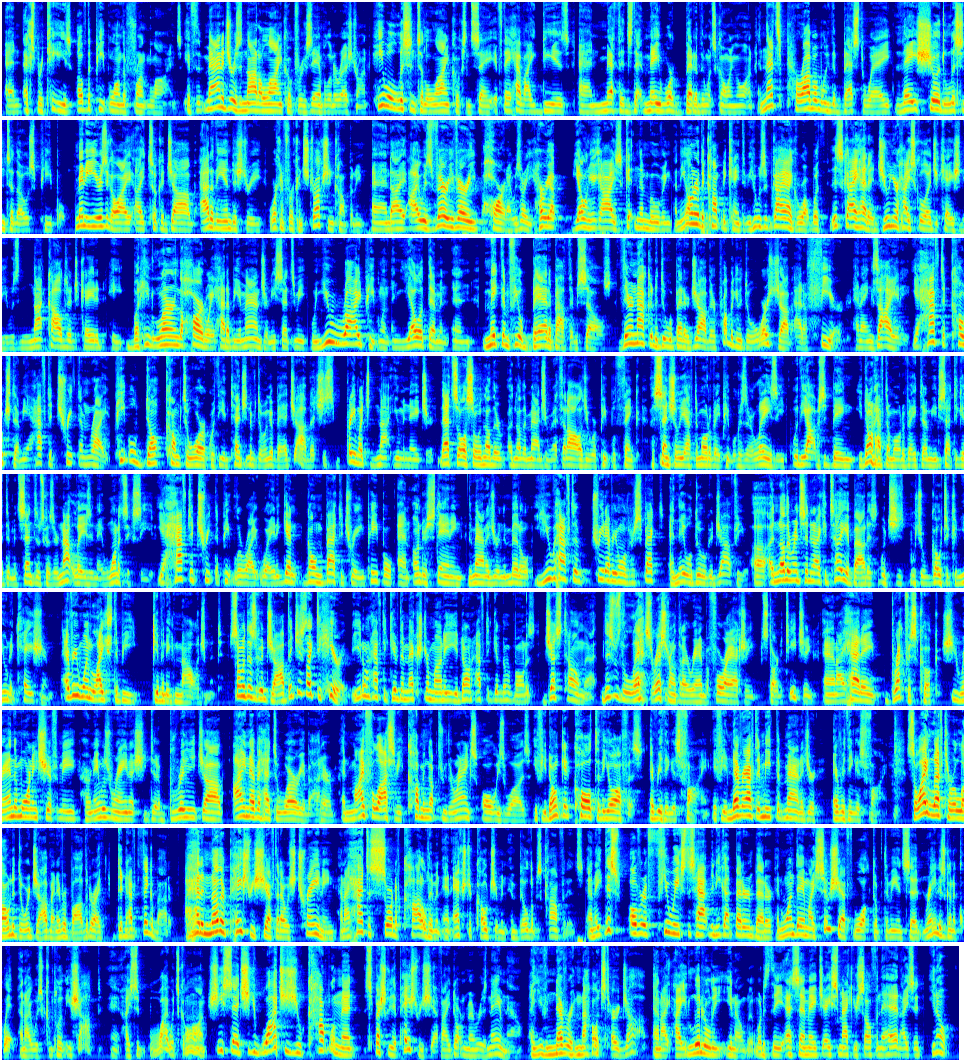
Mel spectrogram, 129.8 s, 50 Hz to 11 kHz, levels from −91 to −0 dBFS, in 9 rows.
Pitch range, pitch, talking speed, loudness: 145-195 Hz, 160 Hz, 255 wpm, -25 LUFS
